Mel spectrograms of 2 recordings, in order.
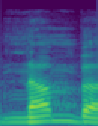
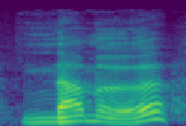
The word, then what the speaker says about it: number: And by the way, the answer for that clue is that you don't pronounce it number of men, but number, something that makes men numb.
